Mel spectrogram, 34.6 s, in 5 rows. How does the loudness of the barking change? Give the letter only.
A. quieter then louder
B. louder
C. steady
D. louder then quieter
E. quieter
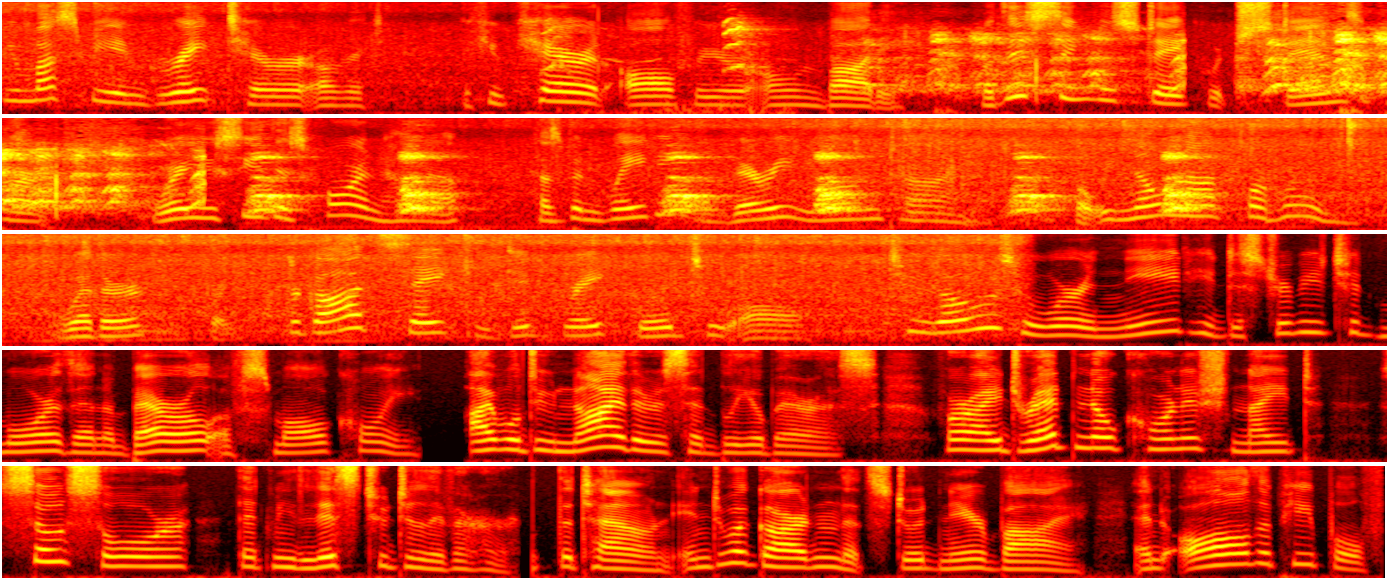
B.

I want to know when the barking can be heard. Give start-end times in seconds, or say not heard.
2.7-13.1.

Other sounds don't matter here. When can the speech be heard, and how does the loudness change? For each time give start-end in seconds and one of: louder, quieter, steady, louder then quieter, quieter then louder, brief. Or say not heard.
0.0-34.5 steady.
